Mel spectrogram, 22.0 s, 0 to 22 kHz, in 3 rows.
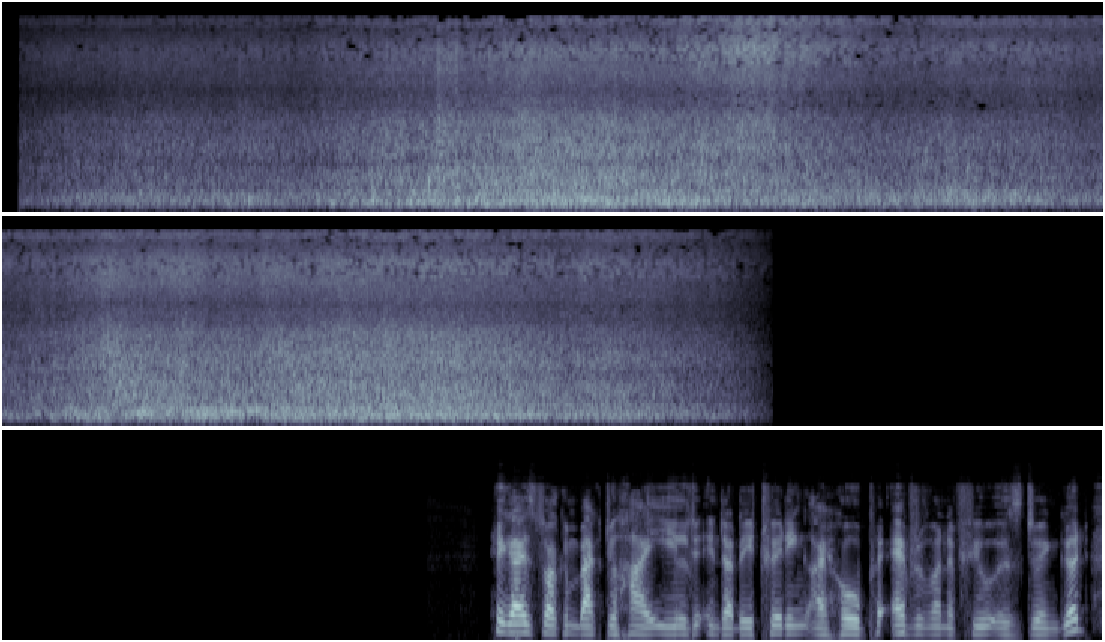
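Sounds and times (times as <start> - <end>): ocean surf breaking on rocks: 0.2 - 12.5.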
